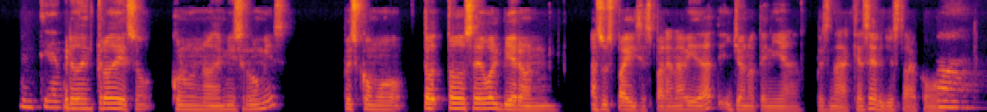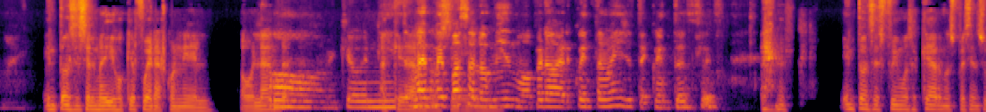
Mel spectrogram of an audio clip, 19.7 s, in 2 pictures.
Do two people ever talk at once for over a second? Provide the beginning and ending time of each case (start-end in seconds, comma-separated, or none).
13.7-14.9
